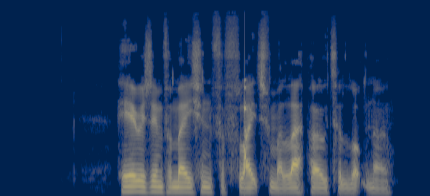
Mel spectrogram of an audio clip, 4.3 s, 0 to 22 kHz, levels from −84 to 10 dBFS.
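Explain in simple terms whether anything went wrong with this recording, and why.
Something did go wrong, briefly. Between about 2.40 and 2.46 seconds into this speech clip, the audio jumps ahead. This fault is called compressed frames skipped. The file stores sound in small chunks called frames. Here frames were missing or too damaged to play, so the player skipped them. Only a tiny slice of sound is lost, around a fiftieth of a second.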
